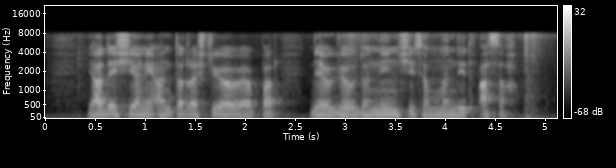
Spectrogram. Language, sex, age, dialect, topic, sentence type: Marathi, male, 18-24, Southern Konkan, banking, statement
